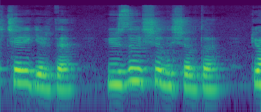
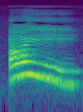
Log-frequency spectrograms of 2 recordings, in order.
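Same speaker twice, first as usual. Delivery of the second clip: short, high cry of pain; a brief raised "ay" from the next room; small scream; 5 semitones higher, 6 dB louder than usual. A narrator's reading. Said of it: "küçük bir çığlık işitildi". (küçük bir çığlık)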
